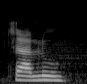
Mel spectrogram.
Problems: none marked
